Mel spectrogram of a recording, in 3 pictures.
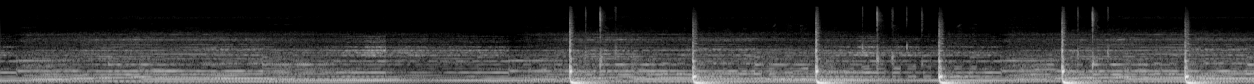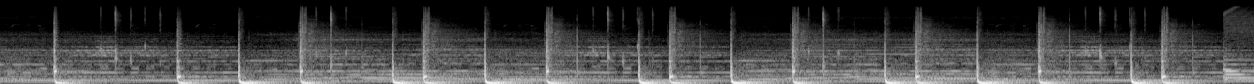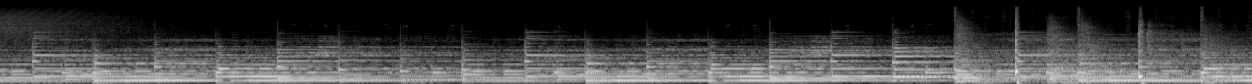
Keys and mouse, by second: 4.3-4.9 drag, 5.8 click, 8.4 click, 15.3-16.0 drag, 17.5 Delete, 28.0-29.5 drag, 34.1-37.3 drag.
